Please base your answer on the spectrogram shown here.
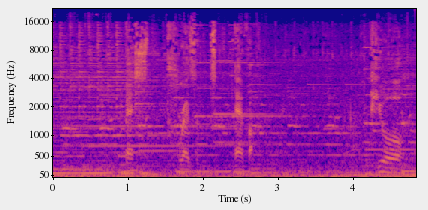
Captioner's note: echoing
